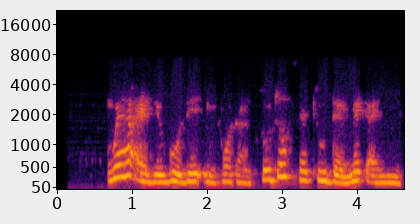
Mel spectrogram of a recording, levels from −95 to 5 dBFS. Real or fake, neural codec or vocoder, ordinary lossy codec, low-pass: real; none; none; none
